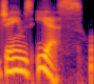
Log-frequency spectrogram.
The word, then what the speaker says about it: James's: If you write James's, be sure to pronounce it James ES when you read aloud to correctly convey that possessive.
